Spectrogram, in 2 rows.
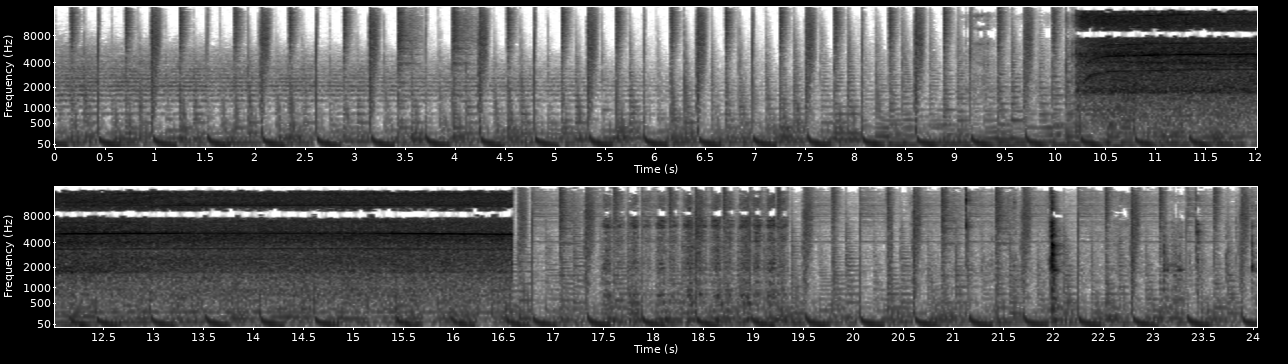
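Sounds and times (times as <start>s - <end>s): background music with steady beat: 0.0s - 24.0s
power tool cutting steel rod: 10.2s - 16.7s, 17.4s - 19.4s
file scraping metal rod: 17.5s - 19.4s.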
